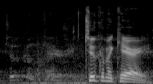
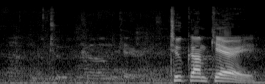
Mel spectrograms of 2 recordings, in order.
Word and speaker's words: Tucumcari: Tucumcari. Did I say it right? Tucumcari.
